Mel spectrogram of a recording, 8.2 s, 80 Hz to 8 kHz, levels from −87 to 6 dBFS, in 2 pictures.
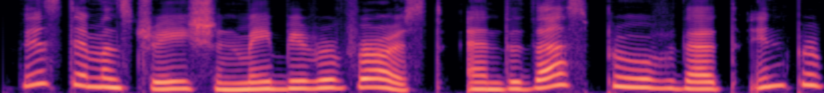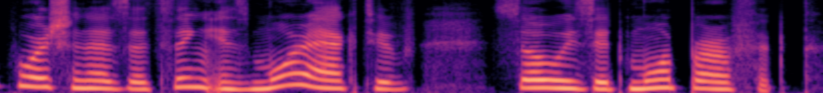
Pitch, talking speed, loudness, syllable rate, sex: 250 Hz, 160 wpm, -16 LUFS, 4.5 syllables/s, female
